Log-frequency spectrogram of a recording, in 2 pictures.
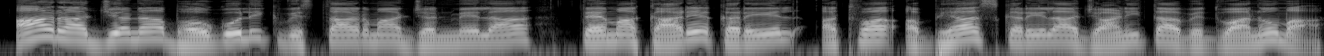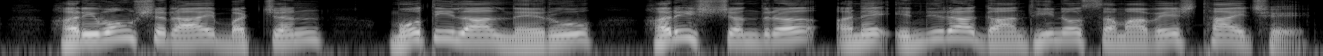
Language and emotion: Gujarati, neutral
